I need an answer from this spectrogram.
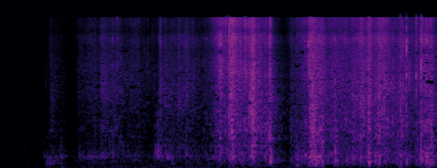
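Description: Black plastic foil packing filler crinkles and rustles as it is handled and set aside, a fairly quiet, continuous crackling that swells and eases with the movements.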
